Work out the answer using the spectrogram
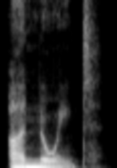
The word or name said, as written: anoint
